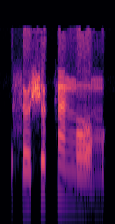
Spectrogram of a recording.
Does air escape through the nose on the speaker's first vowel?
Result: no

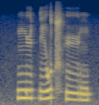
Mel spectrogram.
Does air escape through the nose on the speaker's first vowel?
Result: no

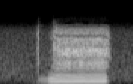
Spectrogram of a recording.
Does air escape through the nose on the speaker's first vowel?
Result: yes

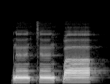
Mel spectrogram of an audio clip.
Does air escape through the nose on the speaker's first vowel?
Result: yes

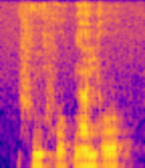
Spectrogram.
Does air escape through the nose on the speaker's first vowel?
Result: yes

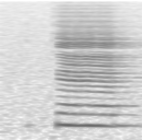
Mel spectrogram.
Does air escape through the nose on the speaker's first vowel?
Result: yes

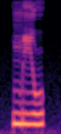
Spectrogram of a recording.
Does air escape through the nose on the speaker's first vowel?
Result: no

